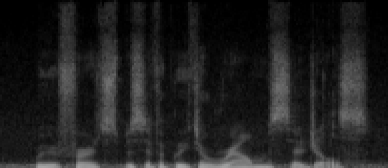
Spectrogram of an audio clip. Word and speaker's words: sigil: However, today when we use the term sigil we refer specifically to realm sigils. I like sigles better, but it's pronounced sigil.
